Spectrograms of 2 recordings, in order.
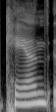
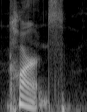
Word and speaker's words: Cairns: I did learn how to say a lot of cities in Australia that I was saying wrong, including Cairns is not Carnes. – Oh. – Or okay. No. Yes, because I was saying it like a pirate.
